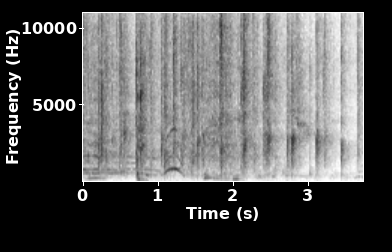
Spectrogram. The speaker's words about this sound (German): Einmal einen Applaus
